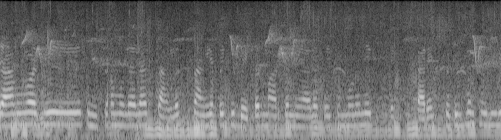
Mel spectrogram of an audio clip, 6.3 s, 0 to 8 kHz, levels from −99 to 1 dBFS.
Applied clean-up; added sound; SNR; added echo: none; Insect; 3 dB; none.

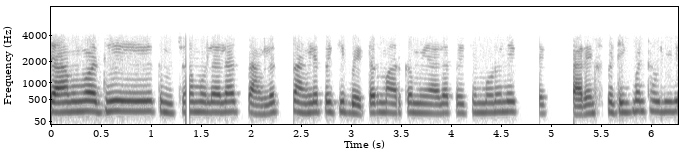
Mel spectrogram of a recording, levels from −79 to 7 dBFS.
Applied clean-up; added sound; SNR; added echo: none; none; none; none.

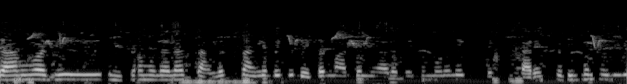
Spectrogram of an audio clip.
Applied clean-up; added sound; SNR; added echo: classical method spectral subtraction.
